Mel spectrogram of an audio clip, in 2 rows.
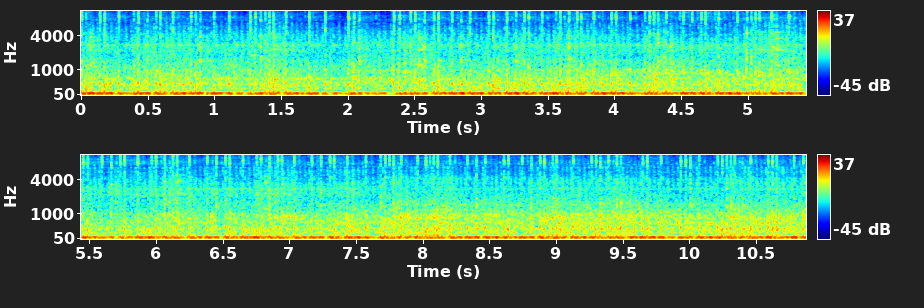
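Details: VW air-cooled sand rail (about 1966) after electronic ignition install and firing order fix: deep, lumpy idle that wanders and hunts with a bobble; the carb mixture screws were backed way out, giving a rich idle.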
